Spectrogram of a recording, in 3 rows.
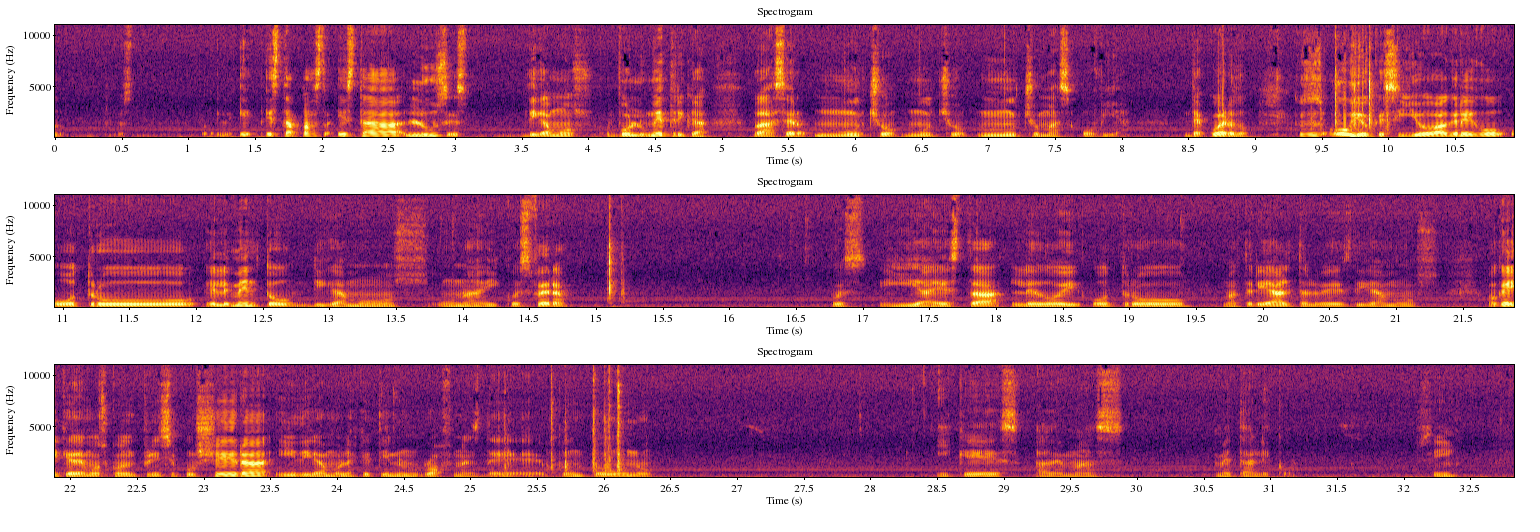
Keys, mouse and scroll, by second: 3.8-8.3 middle drag, 8.3-8.7 scroll down 1, 8.8 scroll up 2, 9.8 shift+a, 13.8 click, 15.1 g, 16.5 click, 16.8-18.8 middle drag, 19.3 click, 21.6 scroll down 1, 22.0 middle click, 24.3 click, 25.9 1, 26.0 Return, 28.3 click, 29.8-31.1 drag, 31.6-32.5 middle drag.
